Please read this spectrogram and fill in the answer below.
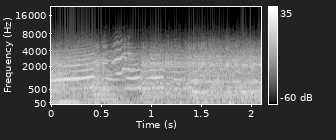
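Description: Early-1930s cartoon soundtrack: orchestral music with a sliding, rising tone over the first half-second, followed by shorter wavering slides.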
